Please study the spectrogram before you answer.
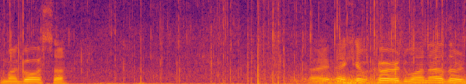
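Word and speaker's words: Mağusa: my trip to or as far as i hear in turkish it's pronounced magosa i have heard one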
